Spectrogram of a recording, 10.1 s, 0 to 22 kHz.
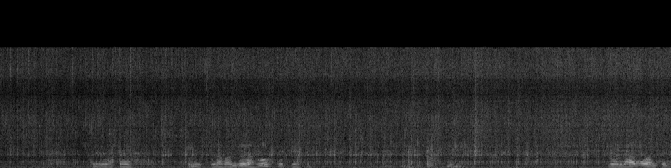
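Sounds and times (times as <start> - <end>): onion sizzling in oil: 0.0 - 10.0.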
